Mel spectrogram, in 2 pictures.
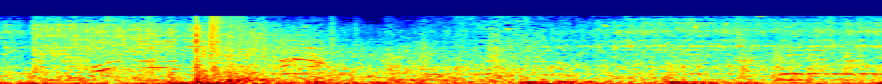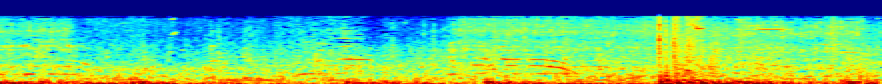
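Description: Shells explode with loud booms.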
